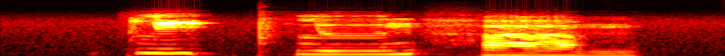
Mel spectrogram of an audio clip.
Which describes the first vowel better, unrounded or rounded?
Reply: unrounded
